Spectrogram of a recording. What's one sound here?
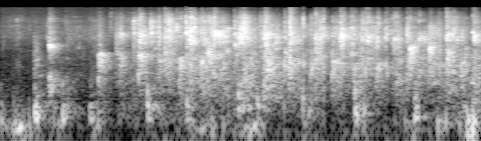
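Several people applaud.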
